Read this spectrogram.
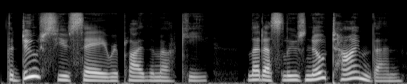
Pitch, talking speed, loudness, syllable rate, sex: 200 Hz, 190 wpm, -16 LUFS, 4.5 syllables/s, female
